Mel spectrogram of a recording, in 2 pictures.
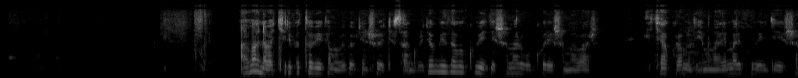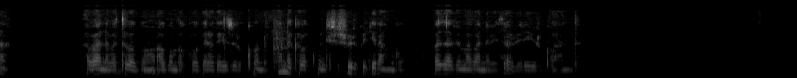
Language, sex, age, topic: Kinyarwanda, female, 36-49, education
